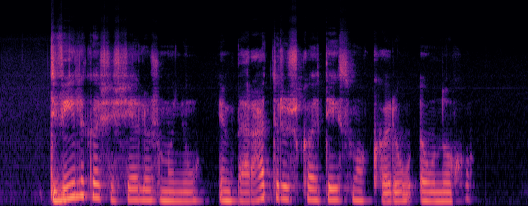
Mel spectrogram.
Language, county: Lithuanian, Vilnius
